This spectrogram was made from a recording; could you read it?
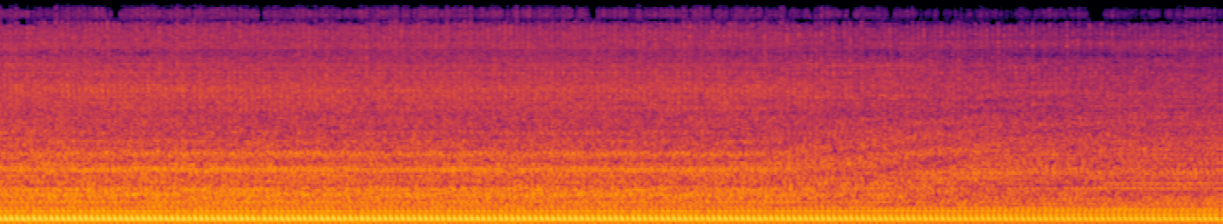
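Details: Four-wheel-steering lawn tractor "Rodimus Prime" with Nikki carburetor, after carburetor and fuel line replacement and ground fix: smooth, even single-cylinder thump at about four pulses a second, no stumbles or hunting, starts well; normal idle.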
